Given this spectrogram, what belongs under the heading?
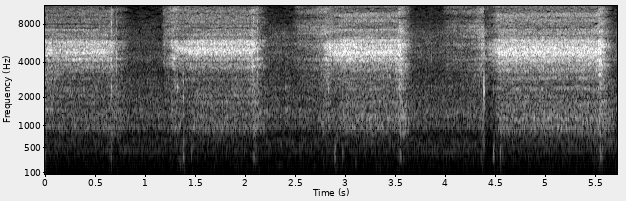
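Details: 2000 VW Golf 1.4, heard from inside the car: sharp airy hiss comes and goes about every 1.5 seconds, swelling with each brake pedal stroke; vacuum leaking past worn brake servo seals, servo being replaced.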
